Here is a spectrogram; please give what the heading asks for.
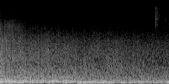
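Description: A nuclear bomb explosion: a huge, deep rumbling roar that stays loud and continuous throughout, heavy in the low end with a broad crackling wash on top. No voices are heard.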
